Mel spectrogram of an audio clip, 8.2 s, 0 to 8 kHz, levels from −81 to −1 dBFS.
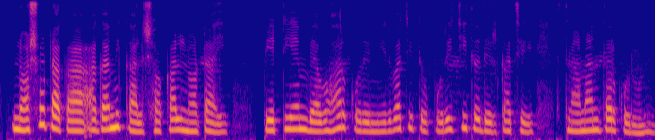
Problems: none marked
